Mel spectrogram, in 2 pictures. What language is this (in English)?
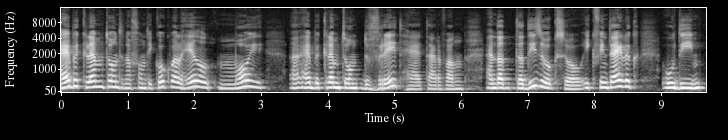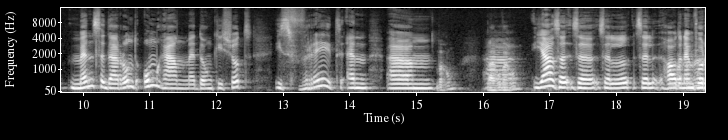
Dutch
